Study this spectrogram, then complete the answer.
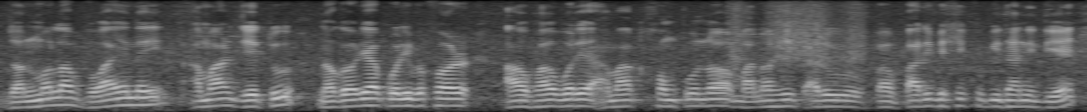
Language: Assamese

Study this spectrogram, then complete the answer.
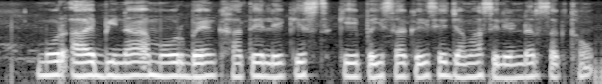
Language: Chhattisgarhi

